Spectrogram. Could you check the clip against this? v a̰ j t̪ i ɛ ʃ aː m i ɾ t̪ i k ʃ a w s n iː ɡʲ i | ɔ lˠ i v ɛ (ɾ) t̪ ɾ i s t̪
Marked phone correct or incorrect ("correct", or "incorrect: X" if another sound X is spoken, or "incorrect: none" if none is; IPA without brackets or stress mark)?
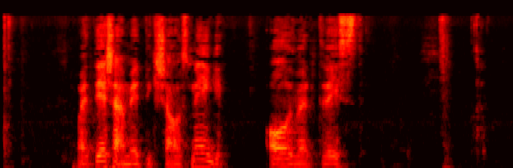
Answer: correct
